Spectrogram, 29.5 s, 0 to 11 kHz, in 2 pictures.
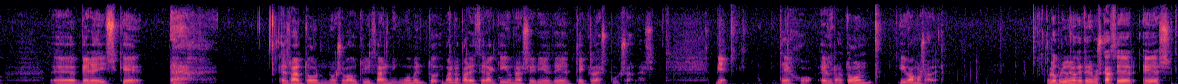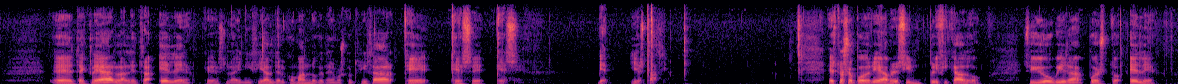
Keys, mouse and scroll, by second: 12.8 l, 17.3 e, 20.5 s, 21.4 space, 25.8 BackSpace.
